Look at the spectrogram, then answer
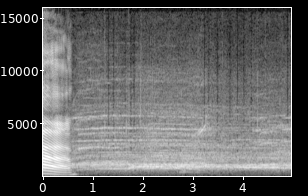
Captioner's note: attendees cheering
